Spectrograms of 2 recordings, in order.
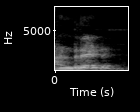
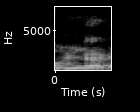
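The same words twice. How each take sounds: First: "हंड्रेड" with a clear E, hun-dred; another mispronunciation of hundred. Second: "हंड्रेड" with a dull last vowel, hun-drud; common mispronunciation of hundred. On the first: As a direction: say "हंड्रेड" with a spelled-out RED ending. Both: Retold or imitated. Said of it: "लोग गलत बोलते हैं इसको".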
